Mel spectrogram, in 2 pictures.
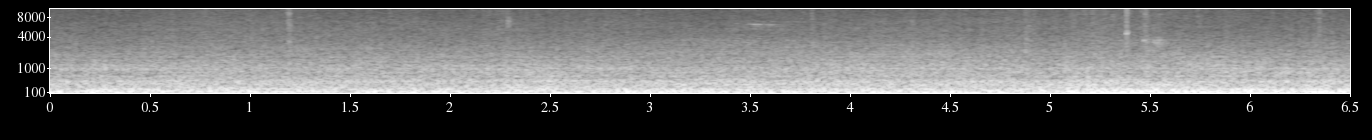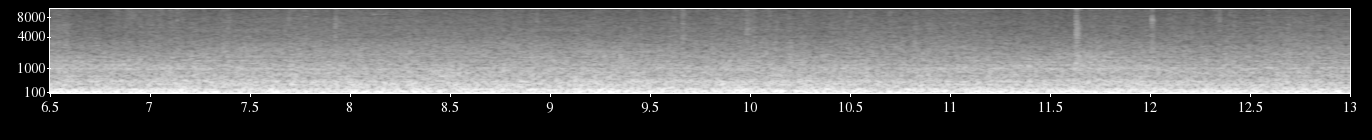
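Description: Steady low rumble of wind buffeting the microphone in strong storm winds, a little louder about five seconds in.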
